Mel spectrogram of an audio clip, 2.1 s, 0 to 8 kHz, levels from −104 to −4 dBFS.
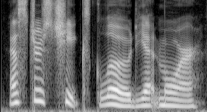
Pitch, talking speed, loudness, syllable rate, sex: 195 Hz, 145 wpm, -16 LUFS, 3.9 syllables/s, female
